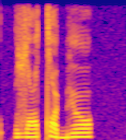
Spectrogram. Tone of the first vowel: rising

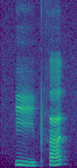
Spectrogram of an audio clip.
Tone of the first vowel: low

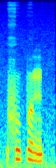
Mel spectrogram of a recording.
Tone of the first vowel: rising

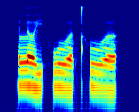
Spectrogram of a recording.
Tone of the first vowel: low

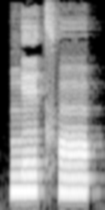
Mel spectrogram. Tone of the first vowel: high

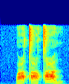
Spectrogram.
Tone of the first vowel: rising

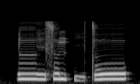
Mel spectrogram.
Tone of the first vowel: high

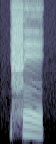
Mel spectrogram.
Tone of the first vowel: low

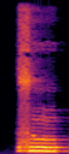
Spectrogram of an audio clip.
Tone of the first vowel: low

